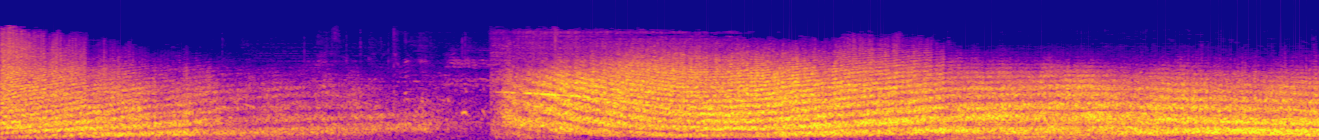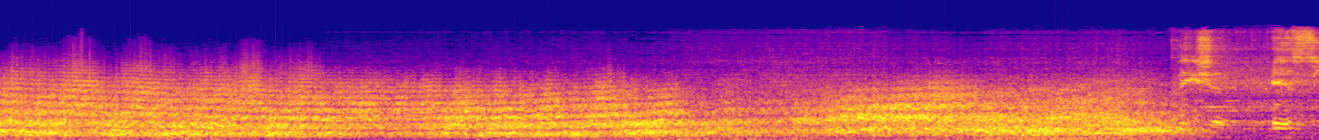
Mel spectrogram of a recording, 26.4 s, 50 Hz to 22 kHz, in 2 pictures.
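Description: CF-188 Hornet's twin General Electric F404 turbofans running in afterburner, loud, with a sweeping, phasing tone as the jet moves across the sky. The sound eases off for a few seconds near the start and comes back sharply about five seconds in.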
